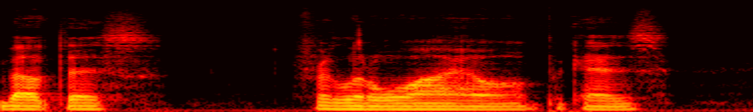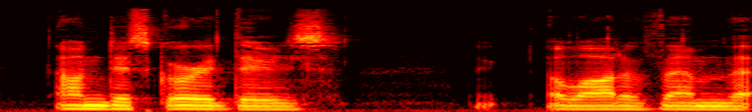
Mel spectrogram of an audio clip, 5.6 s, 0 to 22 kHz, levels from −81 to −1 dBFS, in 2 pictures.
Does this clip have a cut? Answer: no; 0 cuts

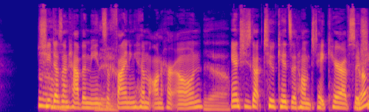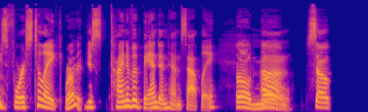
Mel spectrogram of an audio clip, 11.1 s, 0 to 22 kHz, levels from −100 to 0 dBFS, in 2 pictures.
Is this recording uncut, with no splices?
no; 1 cut; at 7.1 s

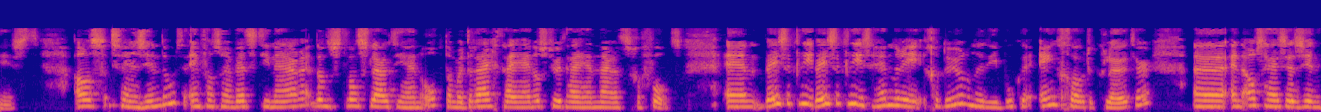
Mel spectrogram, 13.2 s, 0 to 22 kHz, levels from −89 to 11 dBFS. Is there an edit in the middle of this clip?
yes; 2 cuts; at 1.1 s, 8.1 s

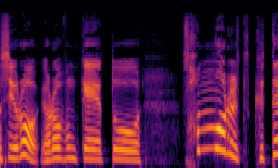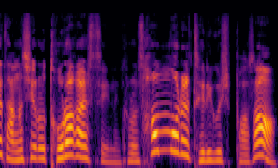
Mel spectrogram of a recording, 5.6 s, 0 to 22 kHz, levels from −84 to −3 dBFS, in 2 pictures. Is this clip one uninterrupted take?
yes; 0 cuts

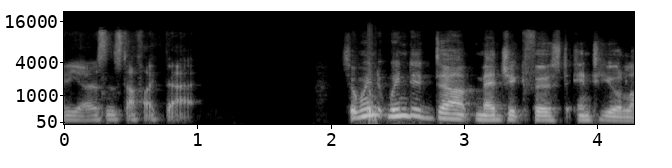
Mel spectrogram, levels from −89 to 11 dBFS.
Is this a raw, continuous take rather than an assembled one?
yes; 0 cuts

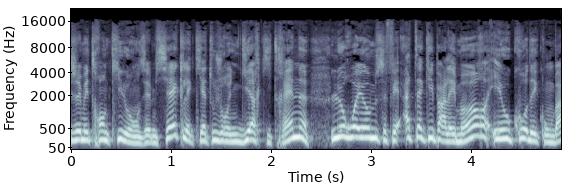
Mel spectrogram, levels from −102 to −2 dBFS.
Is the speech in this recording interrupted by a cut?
no; 0 cuts

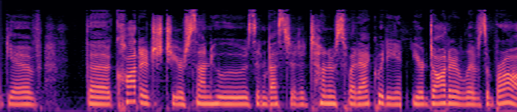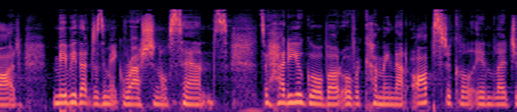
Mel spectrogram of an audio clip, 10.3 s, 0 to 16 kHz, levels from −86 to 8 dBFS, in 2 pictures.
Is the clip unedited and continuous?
no; 1 cut; at 4.0 s

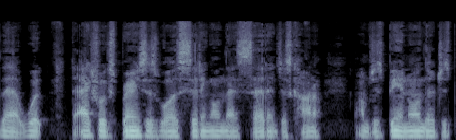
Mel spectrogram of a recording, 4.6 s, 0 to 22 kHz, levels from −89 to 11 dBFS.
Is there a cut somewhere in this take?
no; 0 cuts

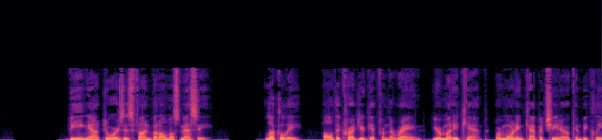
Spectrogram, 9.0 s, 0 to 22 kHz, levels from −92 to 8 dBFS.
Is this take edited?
yes; 3 cuts; at 2.7 s, 6.4 s, 7.4 s

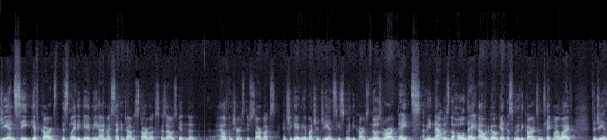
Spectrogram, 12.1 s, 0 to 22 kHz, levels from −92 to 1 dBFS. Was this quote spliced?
yes; 1 cut; at 5.6 s

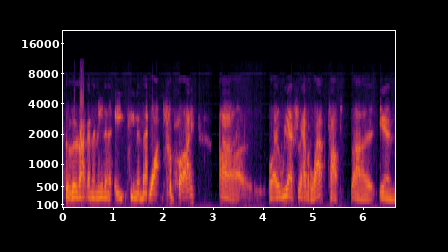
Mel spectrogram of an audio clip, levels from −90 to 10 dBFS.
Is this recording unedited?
no; 4 cuts; at 1.7 s, 2.0 s, 4.1 s, 4.9 s

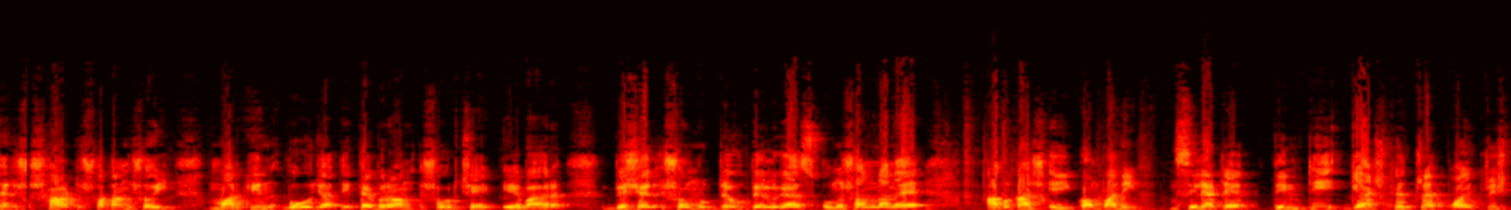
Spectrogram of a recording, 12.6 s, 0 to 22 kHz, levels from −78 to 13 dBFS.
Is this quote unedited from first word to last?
no; 5 cuts; at 3.0 s, 3.6 s, 8.3 s, 8.7 s, 9.8 s

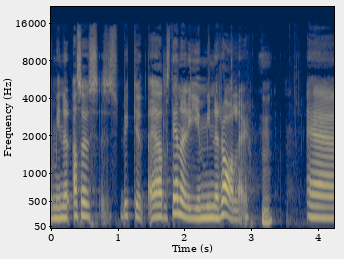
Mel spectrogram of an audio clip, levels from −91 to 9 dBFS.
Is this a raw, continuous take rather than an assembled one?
yes; 0 cuts

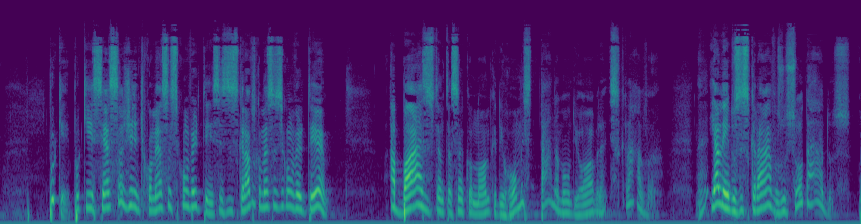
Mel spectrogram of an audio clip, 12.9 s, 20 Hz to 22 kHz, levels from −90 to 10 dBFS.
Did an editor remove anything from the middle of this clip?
no; 0 cuts

